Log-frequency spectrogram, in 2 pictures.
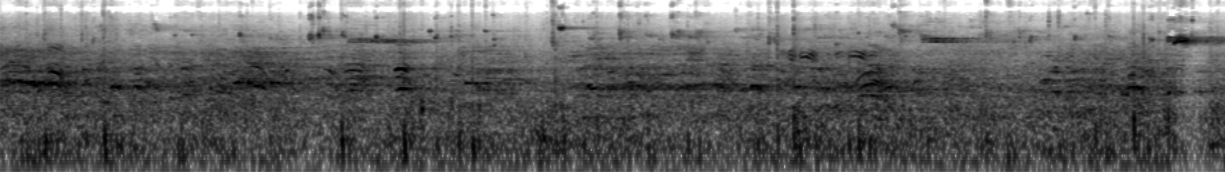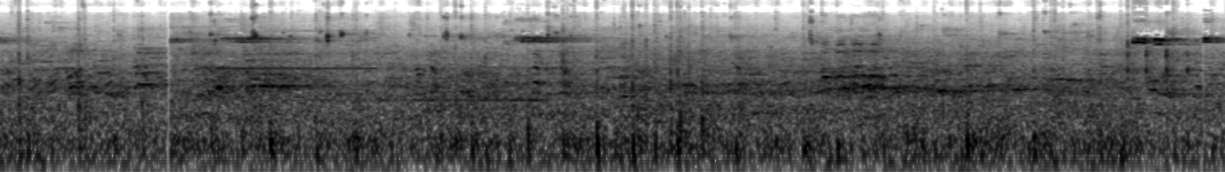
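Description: A basketball game on a hardwood court in a large, echoing gym: a ball being dribbled, shoes squeaking in short high chirps, and players and spectators calling out.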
